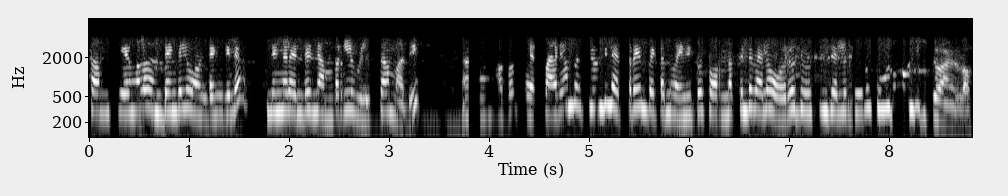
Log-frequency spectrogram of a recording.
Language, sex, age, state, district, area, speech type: Malayalam, female, 30-45, Kerala, Idukki, rural, conversation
